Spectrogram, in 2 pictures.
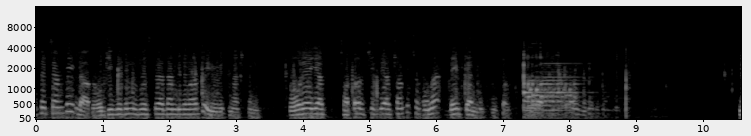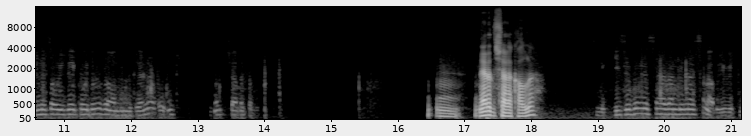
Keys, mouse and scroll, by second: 2.2 x, 2.5 2, 2.6-3.7 drag, 3.7 e, 4.9 shift+Tab, 6.3 g, 7.2 click, 7.7 e, 8.5 middle click, 9.7 click, 10.3 e, 10.9 middle click, 11.3 scroll up 2, 11.6 middle click, 12.0 click, 12.1 e, 12.8-14.6 middle drag, 14.6 click, 14.8 e, 15.7-19.3 middle drag, 19.3 scroll up 2, 19.7 shift+middle click, 20.2 i, 20.3 click, 20.8 g.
